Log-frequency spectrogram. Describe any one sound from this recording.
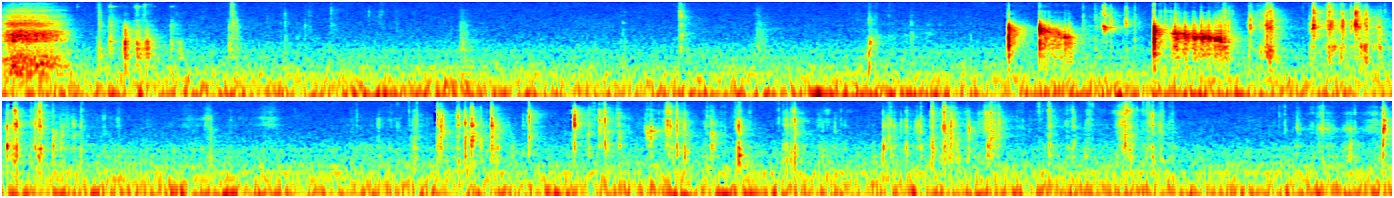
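Small plastic pieces click and rattle as they are handled.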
